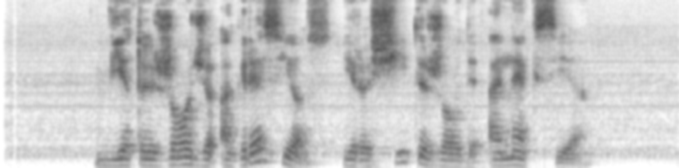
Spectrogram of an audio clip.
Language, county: Lithuanian, Vilnius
